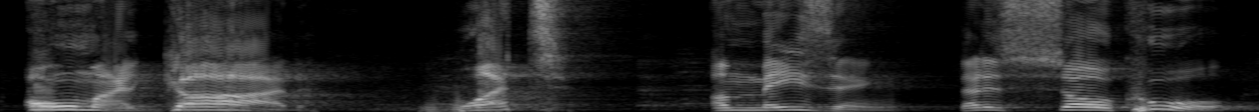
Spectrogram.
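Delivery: high, loud, slow gushing Bostonian; gushing excitement. Retold or imitated. Mocking Boston friends gushing over Cuban roots, loud and high. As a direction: overdo the wide-eyed amazement.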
